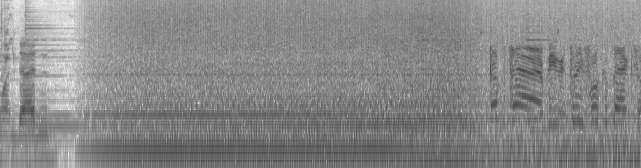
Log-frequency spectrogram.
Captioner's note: engine revving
